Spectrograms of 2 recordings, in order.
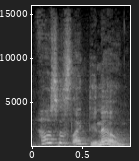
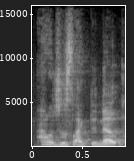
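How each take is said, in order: First: Higher, sing-song fake politeness; a higher mock-polite retake; mock sweet asking. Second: Said in the usual way. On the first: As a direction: ask it sweetly, all fake innocence.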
